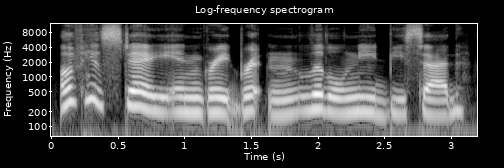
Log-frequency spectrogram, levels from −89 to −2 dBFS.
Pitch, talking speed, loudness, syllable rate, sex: 205 Hz, 190 wpm, -17 LUFS, 4.0 syllables/s, female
